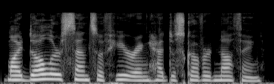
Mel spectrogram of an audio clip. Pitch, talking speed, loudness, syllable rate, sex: 195 Hz, 175 wpm, -17 LUFS, 6.0 syllables/s, female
